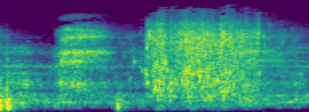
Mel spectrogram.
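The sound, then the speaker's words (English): A boat paddle stroking through water out on a bay: a rushing splash that swells, then a louder, broader wash of water lasting a couple of seconds. “Quiet! Quiet! One more sound from that paddle, and I will shoot.”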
